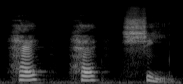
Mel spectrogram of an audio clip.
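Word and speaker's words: Hahasiah: The pronunciation is He-He-She, He-He-She.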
